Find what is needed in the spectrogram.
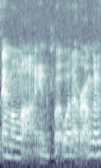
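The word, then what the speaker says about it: Emmaline: Because I was spoiled on the book and I knew that Emmeline, her name's pronounced Emmeline, but whatever, I'm gonna call her Emma.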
